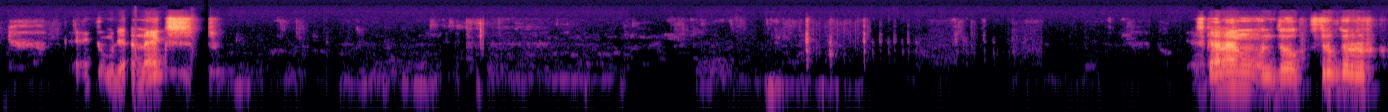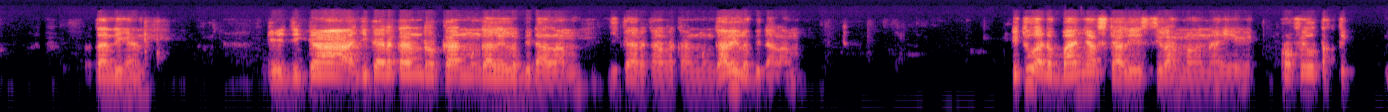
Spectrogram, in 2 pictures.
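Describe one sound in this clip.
A young man talks calmly over an online call, with long pauses.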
